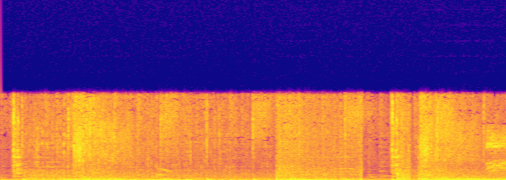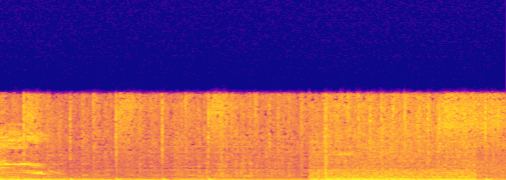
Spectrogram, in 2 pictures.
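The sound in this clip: Main gun of a tank firing a manually loaded round to break through a roadblock: a few heavy booms over a continuous low, rumbling roar, with voices talking in between.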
